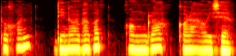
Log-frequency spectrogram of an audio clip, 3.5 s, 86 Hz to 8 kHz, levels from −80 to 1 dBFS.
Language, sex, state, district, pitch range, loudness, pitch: Assamese, male, Assam, Sonitpur, 150-170 Hz, -16 LUFS, 155 Hz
